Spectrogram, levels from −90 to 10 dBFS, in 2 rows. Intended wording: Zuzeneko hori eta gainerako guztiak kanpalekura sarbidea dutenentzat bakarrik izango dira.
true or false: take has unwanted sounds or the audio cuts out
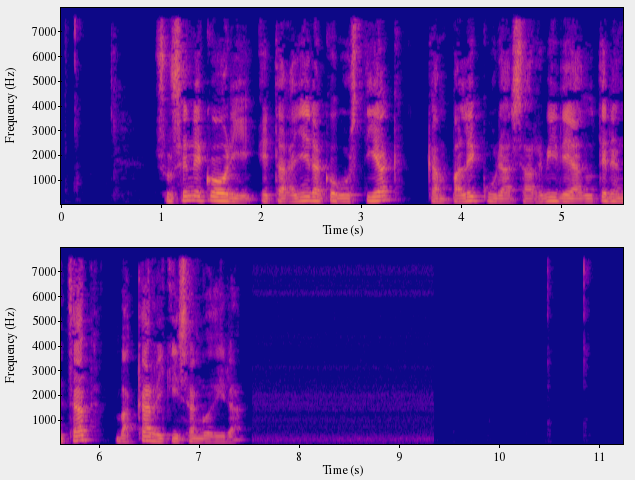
false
